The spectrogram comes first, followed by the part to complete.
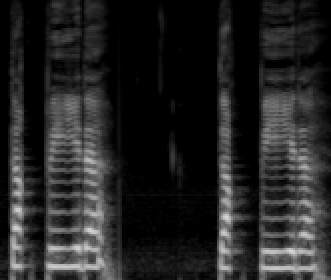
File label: "takpeyetv", Muscogee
